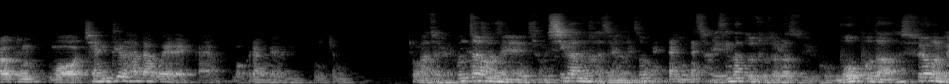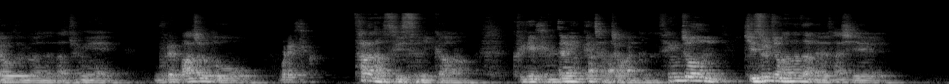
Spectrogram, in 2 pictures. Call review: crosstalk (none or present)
present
